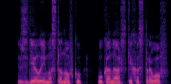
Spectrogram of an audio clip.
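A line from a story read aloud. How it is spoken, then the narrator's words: Plain. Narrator (Russian): ответил Гленарван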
